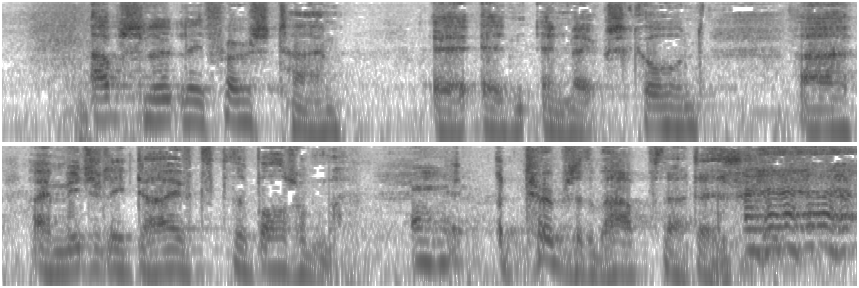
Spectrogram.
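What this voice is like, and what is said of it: Irish accent. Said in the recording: “your Irish accent”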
